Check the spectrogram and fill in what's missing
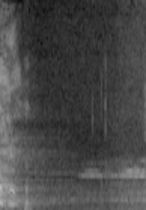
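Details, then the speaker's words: One short, muffled cough from an adult woman with a cough lasting a week after a cold, on medication, voice changed: cough, followed by quiet room noise. "फिर से खांसी आ गई। दवाइयाँ ले रही हूँ, लेकिन इतनी जल्दी खांसी जा नहीं रही।"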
